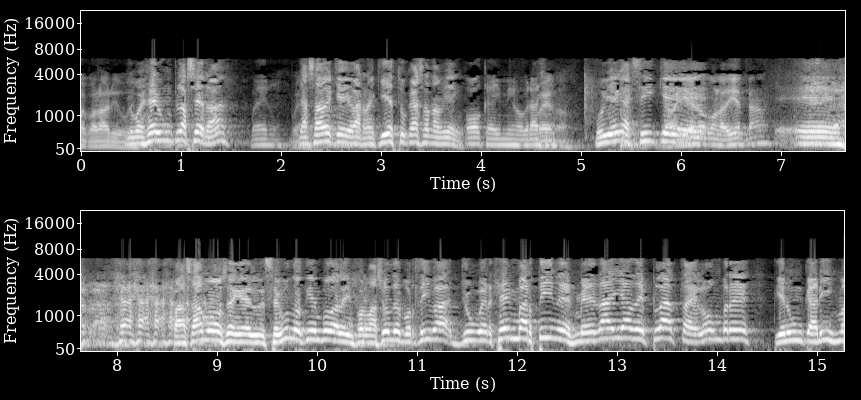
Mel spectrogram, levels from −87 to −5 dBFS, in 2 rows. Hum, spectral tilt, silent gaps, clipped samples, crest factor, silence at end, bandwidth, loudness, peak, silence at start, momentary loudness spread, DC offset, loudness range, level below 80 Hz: none; -5.5 dB/octave; none; under 0.1%; 12 dB; 0 s; 6.6 kHz; -11 LUFS; 0 dBFS; 0 s; 11 LU; under 0.1%; 5 LU; -40 dBFS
